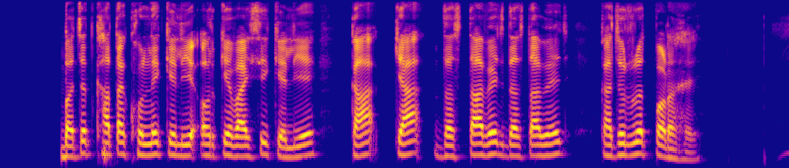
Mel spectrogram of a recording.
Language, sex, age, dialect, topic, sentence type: Magahi, male, 18-24, Central/Standard, banking, question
